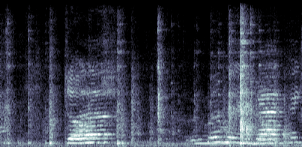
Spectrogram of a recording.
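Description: A few short clinks and taps of metal kitchen utensils against dishes, heard between a young child's speech.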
